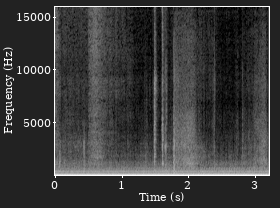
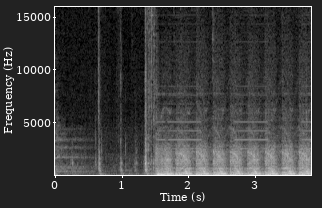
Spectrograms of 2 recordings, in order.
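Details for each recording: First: 2010 Subaru Forester 2.5 JDM replacement engine with cold no-start below -12 °C, on a warmer day: starts perfectly and settles into low, even idle with steady pulse, no misses or knocks; normal idle. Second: 2010 Subaru Forester 2.5 with replaced low-mileage JDM engine, cold morning at −25°C after sitting overnight, new coil fitted, no codes: a few clicks then steady cranking about four beats a second, never catches; crank no-start fixed by new starter.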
